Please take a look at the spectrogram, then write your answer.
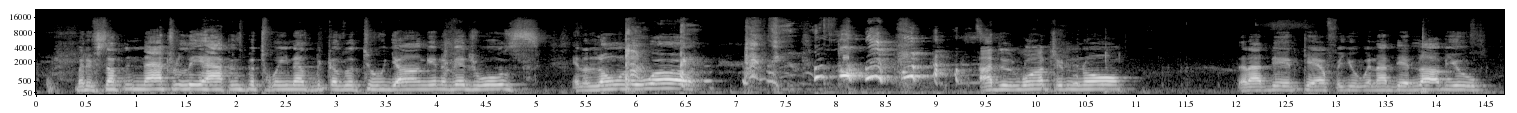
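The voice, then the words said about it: Speaks in a put-on accent. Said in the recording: “this is hard to take you seriously when you're talking like this ... Where is the accent from? ... Don't worry about my accent.”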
